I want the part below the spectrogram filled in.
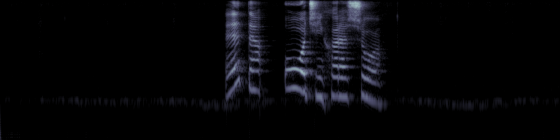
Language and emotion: Russian, positive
